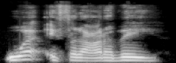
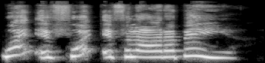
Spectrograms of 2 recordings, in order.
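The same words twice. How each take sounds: First: Low, level instruction to a driver; lower-pitched man's voice, no shouting; man's order. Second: High, drawn-out cry of alarm; screaming at driver. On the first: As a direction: drop the pitch and give a controlled order. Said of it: "عامر بص للسواق وقال". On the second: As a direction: cry out urgently, pitch way up. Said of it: "اتكلمت بصوت عالي وهي بتصرخ في السواق". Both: A narrator's reading.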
